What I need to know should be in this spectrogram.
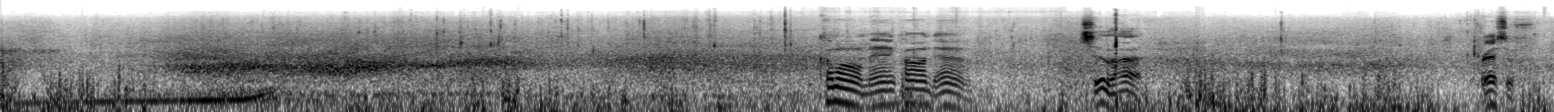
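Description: Small waves lap and splash against a sea wall.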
